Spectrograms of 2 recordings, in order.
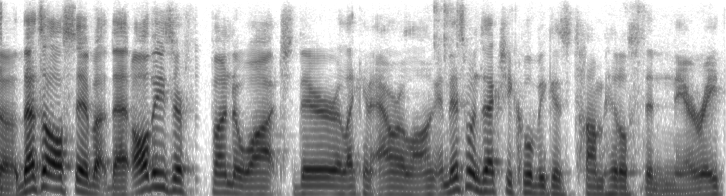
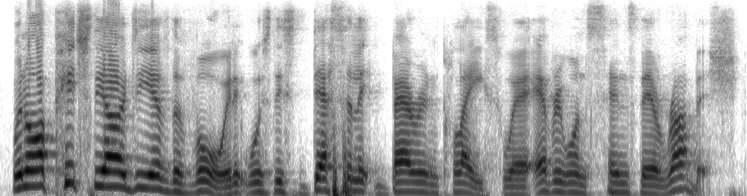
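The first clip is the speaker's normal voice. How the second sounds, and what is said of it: Put-on British accent. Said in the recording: “I'm going to read it in a British accent.”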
